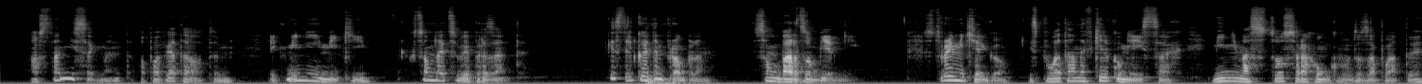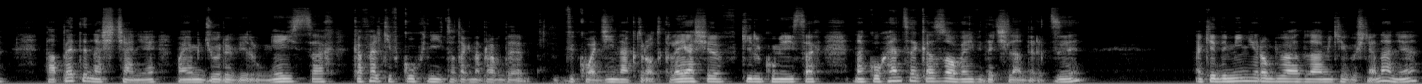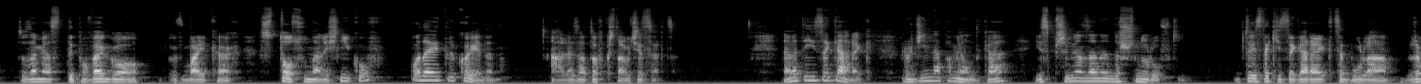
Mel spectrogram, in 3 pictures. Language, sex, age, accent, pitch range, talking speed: Polish, male, 20-39, native, 115-140 Hz, 135 wpm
